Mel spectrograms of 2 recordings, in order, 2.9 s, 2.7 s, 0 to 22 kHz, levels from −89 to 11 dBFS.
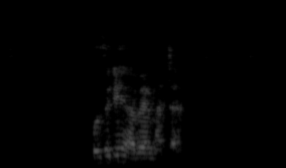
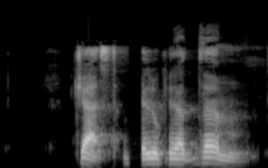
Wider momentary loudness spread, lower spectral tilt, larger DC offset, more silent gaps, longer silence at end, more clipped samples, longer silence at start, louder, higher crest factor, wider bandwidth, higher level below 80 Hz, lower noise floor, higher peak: about the same, 9 LU vs 9 LU; about the same, -1.5 dB/octave vs -2.5 dB/octave; neither; neither; first, 1.05 s vs 0.25 s; neither; second, 0.1 s vs 0.75 s; second, -61 LUFS vs -19 LUFS; about the same, 22 dB vs 20 dB; second, 9.4 kHz vs 12 kHz; second, under -90 dBFS vs -66 dBFS; first, under -90 dBFS vs -67 dBFS; second, -44 dBFS vs 0 dBFS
